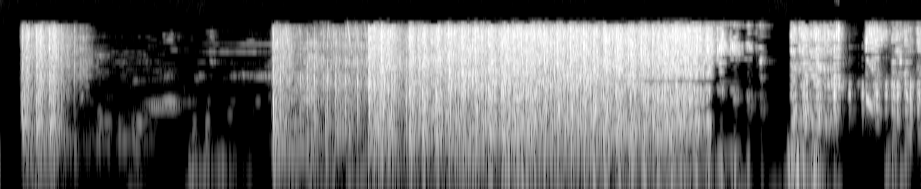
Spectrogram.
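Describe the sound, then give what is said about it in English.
Rebels firing Kalashnikov rifles in combat: a short burst of automatic fire, a pause, then a long sustained volley of rapid shots, followed by two more brief bursts. “Sun came up, shooting started, and nothing really went to plan. The rebels mainly have Kalashnikovs.”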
